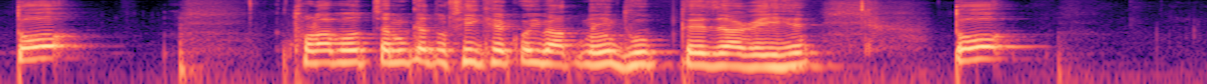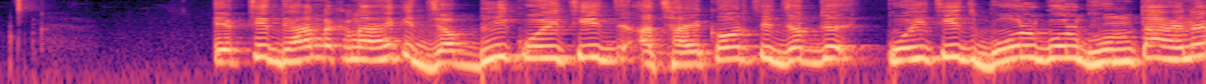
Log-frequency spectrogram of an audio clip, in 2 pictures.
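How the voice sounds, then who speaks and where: A man with a strikingly high voice teaches a class at a whiteboard. He talks in a relaxed, chatty way and drops teasing asides to his students. He slows down to repeat the key terms. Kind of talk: classroom lecture.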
